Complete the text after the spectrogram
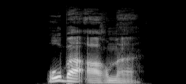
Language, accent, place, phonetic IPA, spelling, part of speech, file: German, Germany, Berlin, [ˈoːbɐˌʔaʁmə], Oberarme, noun, De-Oberarme.ogg
- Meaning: nominative/accusative/genitive plural of Oberarm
